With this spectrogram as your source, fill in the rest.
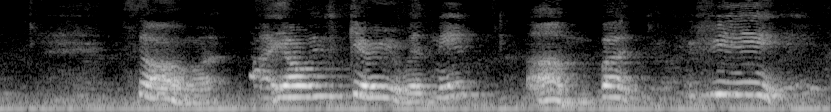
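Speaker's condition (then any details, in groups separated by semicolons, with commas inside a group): Cerebral palsy; spastic quadriplegia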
